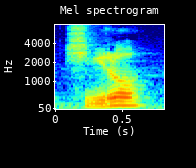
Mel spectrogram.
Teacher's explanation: not on length but solely on pitch in the word shibiro the last syllable is higher pitched and therefore stressed but every syllable is still pronounced for the same amount of time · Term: pitch accent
